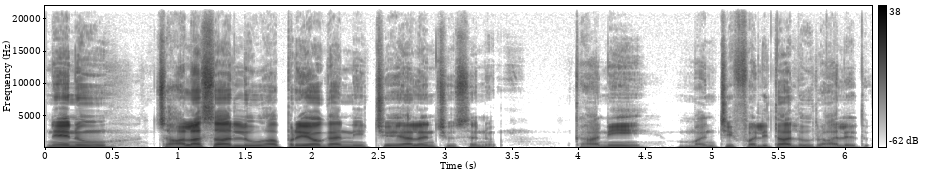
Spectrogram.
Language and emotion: Telugu, sad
